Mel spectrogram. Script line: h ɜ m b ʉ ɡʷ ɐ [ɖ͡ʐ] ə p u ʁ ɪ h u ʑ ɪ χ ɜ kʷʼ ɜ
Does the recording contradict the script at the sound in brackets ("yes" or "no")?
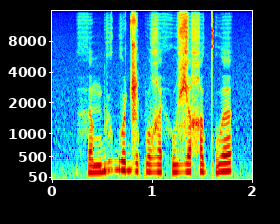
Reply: no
